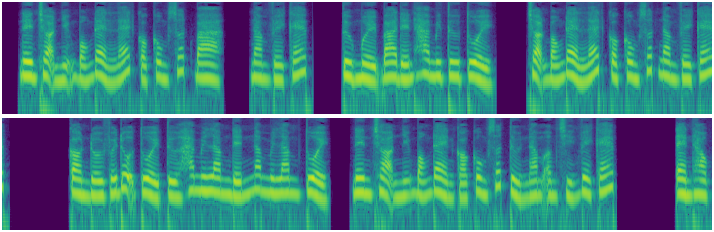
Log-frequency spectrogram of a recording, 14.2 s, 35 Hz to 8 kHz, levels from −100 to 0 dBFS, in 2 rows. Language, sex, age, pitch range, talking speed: Vietnamese, female, 20-39, 190-230 Hz, 215 wpm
